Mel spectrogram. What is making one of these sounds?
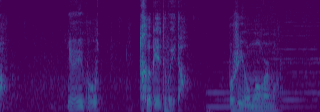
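A young man asks a question calmly nearby.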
